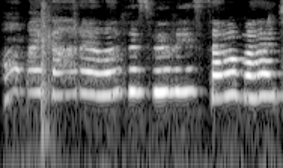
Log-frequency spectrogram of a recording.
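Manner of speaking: shrill, very high, very loud half-yell. Retelling what a girl dancing nearby said: imitating someone half yelling. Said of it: "half yelling".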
